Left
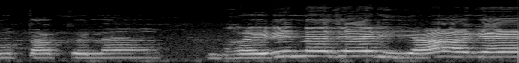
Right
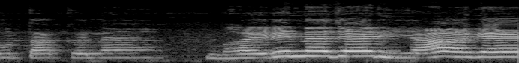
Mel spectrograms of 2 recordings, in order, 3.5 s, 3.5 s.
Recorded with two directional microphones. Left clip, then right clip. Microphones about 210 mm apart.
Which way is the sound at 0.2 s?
40° right (ahead or behind).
